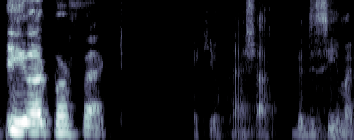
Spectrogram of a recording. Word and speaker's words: Ashok: Yeah, Joyce, is it pronounced Ashok, Mr. Is that correct? Yes, you are perfect. Thank you, Ashok.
